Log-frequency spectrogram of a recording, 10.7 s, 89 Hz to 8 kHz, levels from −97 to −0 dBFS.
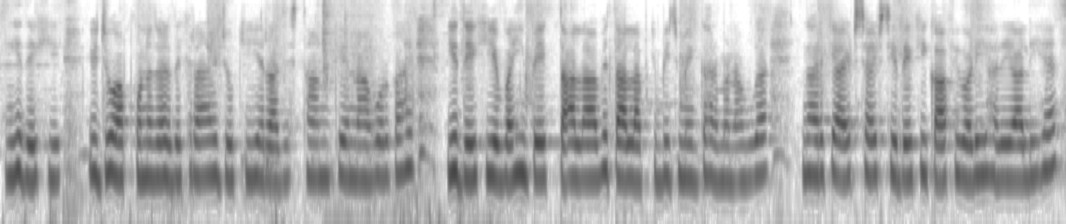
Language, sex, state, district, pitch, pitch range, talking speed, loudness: Hindi, female, Rajasthan, Nagaur, 230 Hz, 225-240 Hz, 235 wpm, -39 LUFS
